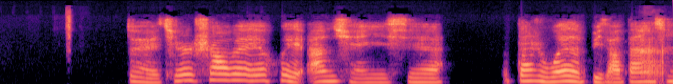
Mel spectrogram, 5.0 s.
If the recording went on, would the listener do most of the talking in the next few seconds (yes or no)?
no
